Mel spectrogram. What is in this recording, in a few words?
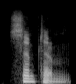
"symptom", American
